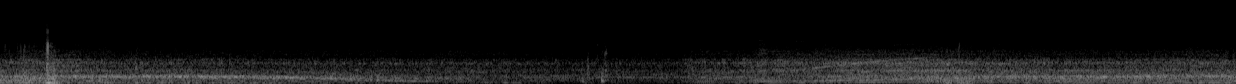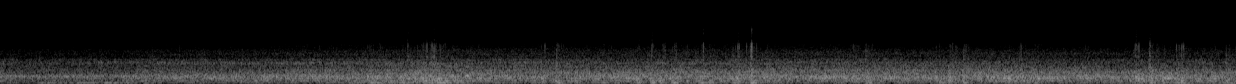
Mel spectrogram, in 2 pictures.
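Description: Car engine and tyre noise heard from inside the cabin. The engine note falls and fades over the first few seconds, is briefly quiet, then rises again as the car speeds up and settles into steady road noise.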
